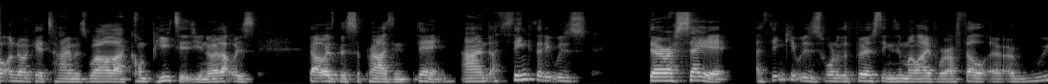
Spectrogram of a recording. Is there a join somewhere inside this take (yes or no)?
no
